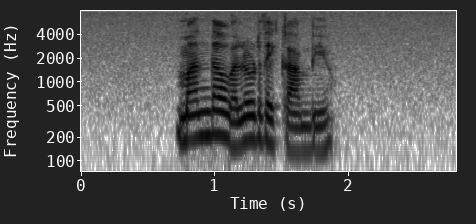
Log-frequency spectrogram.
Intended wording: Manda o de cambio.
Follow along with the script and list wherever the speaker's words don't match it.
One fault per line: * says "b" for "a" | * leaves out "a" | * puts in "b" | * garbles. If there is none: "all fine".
* puts in "valor"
